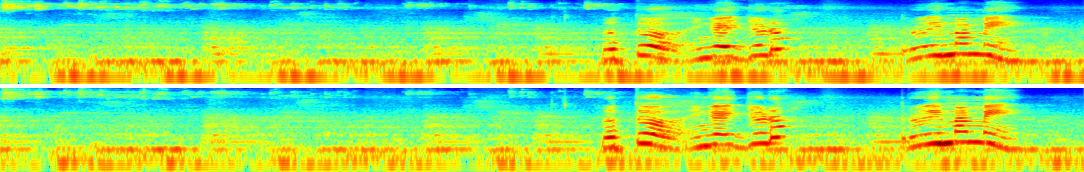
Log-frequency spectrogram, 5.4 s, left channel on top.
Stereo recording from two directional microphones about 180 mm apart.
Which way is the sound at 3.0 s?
35° right (ahead or behind).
